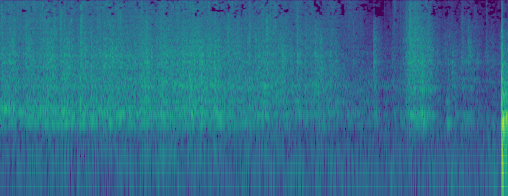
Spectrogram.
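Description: Dry cereal poured into a clear plastic storage container, a steady rattling pour that thins out about four and a half seconds in, followed by a short extra rattle near five seconds.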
